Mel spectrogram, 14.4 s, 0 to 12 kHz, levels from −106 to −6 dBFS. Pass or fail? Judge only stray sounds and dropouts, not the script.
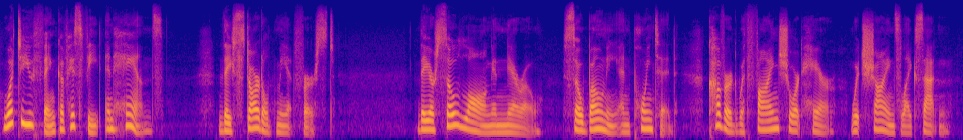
pass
